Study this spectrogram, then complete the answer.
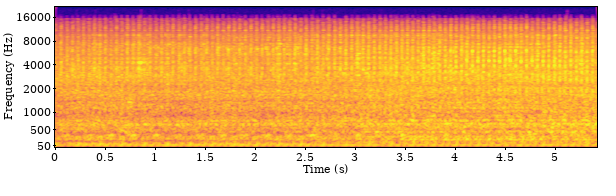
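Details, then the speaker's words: Toyota 1UZ V8-swapped Hiace van at idle: uneven loping, stumbling beat as it misfires and drops cylinders; injector drive suspected, not confirmed. "have we dropped the cylinder now that's what it's been doing it's been misfiring and dropping cylinders"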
